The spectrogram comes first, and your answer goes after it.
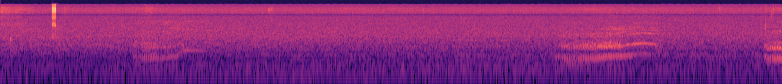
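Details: Tiny Persian kitten, three and a half weeks old, playing with a toy indoors: two thin, high, short mews several seconds apart under steady background hiss.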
